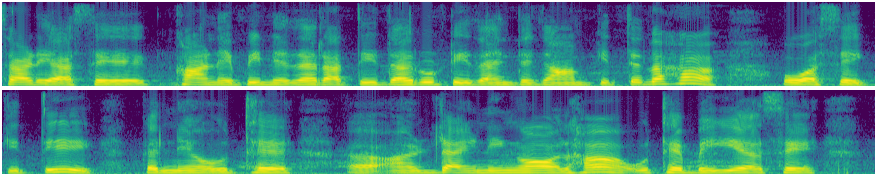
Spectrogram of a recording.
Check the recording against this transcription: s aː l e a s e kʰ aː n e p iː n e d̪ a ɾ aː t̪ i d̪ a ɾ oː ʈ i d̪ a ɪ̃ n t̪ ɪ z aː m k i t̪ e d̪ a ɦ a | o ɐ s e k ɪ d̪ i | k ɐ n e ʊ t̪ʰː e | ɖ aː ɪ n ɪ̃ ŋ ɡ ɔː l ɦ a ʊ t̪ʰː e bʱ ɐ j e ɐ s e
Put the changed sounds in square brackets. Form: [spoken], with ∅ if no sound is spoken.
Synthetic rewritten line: s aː [ɽ] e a s e kʰ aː n e p iː n e d̪ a ɾ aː t̪ i d̪ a ɾ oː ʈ i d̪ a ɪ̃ n t̪ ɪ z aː m k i t̪ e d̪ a ɦ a | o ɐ s e k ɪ [t̪] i | k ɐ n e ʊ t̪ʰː e | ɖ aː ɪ n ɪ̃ ŋ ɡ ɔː l ɦ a ʊ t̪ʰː e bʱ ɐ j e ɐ s e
